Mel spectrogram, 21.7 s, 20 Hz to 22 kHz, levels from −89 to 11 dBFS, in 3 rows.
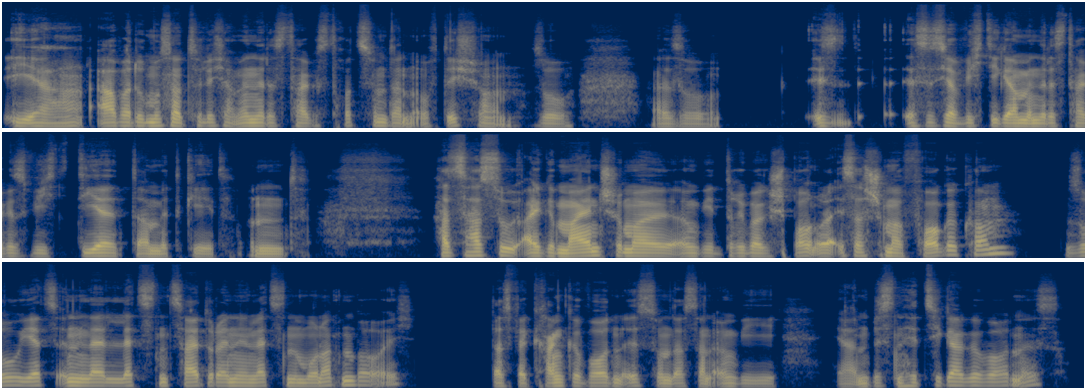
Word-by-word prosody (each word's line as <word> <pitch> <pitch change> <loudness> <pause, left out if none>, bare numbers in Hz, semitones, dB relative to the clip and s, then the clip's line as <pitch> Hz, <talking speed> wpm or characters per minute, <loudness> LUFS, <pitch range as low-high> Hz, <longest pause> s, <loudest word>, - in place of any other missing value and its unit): Ja, 95 -1 +1
aber 105 +2 +4
du 105 - -1
musst 105 +2 +1
natürlich 105 0 0
am - - -3
Ende 100 +1 +3
des 100 - -6
Tages - - -4
trotzdem 105 0 -3
dann 95 -1 -3
auf - - -7
dich - - -2
schauen, - - -6
so. 90 0 -6 0.5
Also, 85 -1 -7 0.6
es 95 - -4 0.3
es - - -2
ist 105 +1 0
ja 95 -3 +3
wichtiger 100 0 +1
am 95 0 +5
Ende 95 +1 +3
des 95 - -3
Tages, 95 0 -3
wie 95 - -5
es 90 - -12
dir 100 -1 +4
damit 85 0 -2
geht. 85 -2 -7
Und 80 -2 -3 0.8
hast - - +3
hast 115 0 +4
du 115 - +3
allgemein 100 +3 +6
schon 105 -2 +2
mal 100 -2 +5
irgendwie 95 0 -2
drüber 95 +2 0
gesprochen, 90 - 0
oder - - +4
ist - - 0
das - - +1
schon - - +3
mal - - +3
vorgekommen 145 +6 +1 0.4
so 115 +5 -2
jetzt 120 +1 0
in 110 0 +2
ler 105 0 +5
letzten 110 0 -2
Zeit 110 +2 +2
oder 110 -1 +1
in 105 - +2
den 105 -1 +1
letzten 105 -1 -2
Monaten 110 +6 0
bei 125 - -4
euch, - - -7 0.5
dass - - -3
wer - - 0
krank 100 +1 +2
geworden 100 -1 -1
ist 105 +1 -5
und 90 - 0
dass 95 0 -3
dann - - -2
irgendwie, 90 -1 -6 0.4
ja, - - -6
'n 85 +3 -3
bisschen 95 0 -4
hitziger 115 +3 -1
geworden 115 0 -2
ist? - - -9
100 Hz, 205 wpm, -23 LUFS, 95-110 Hz, 0.8 s, allgemein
